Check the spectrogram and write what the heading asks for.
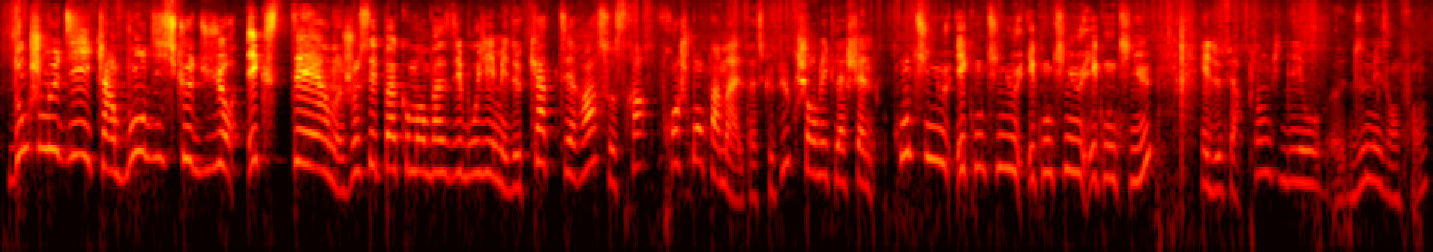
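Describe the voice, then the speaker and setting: A woman's voice: sits high, big pitch swings, fast. A woman YouTuber talking through her wishlist in a casual vlog, chatty and playful, rambling with filler asides.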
